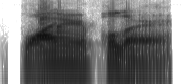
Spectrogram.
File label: "Wirepuller", American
